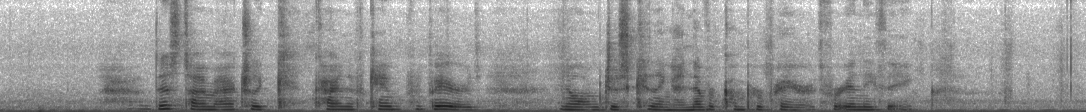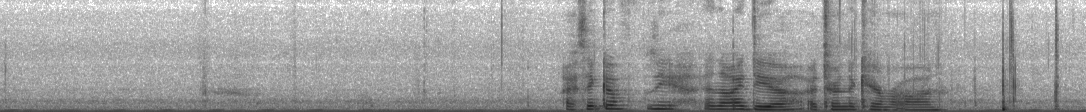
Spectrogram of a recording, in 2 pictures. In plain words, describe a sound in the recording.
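A young girl talks close by, in bursts.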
